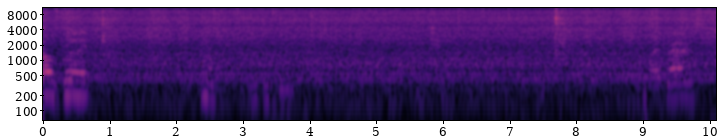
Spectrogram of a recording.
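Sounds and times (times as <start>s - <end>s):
beans sizzling in a skillet: 0.0s - 10.0s.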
